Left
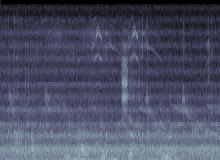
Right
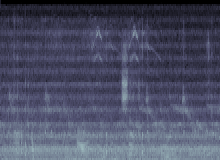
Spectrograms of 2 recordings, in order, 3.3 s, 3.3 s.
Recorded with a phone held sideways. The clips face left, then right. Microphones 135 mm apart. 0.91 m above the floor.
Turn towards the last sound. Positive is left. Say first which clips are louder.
# left 3 dB
turn(degrees=25)  # may be behind; listen again after turning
